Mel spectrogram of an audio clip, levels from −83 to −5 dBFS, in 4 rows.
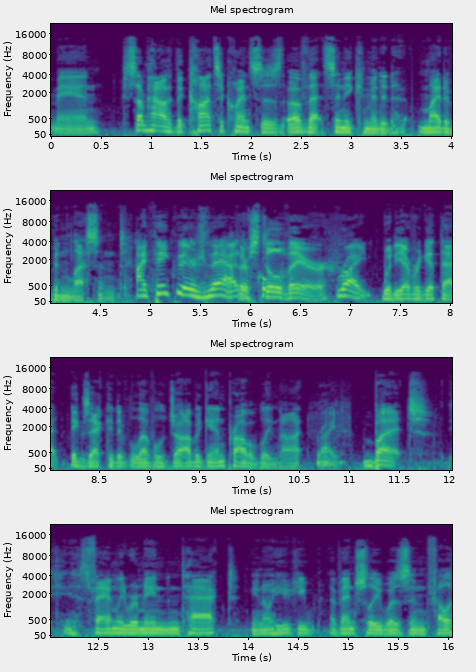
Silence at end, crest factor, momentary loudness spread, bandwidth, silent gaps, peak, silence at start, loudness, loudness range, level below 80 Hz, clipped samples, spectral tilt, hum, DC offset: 0 s; 18 dB; 10 LU; 15 kHz; none; -6 dBFS; 0 s; -24 LUFS; 5 LU; -44 dBFS; under 0.1%; -4.5 dB/octave; none; under 0.1%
